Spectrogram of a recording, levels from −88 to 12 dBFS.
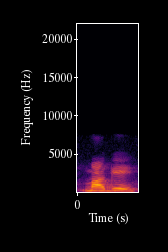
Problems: none marked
